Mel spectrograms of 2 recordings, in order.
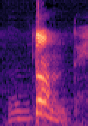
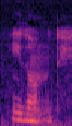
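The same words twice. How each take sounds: First: "dónde" punched very loud on the first syllable; stressed dónde. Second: Said in the usual way. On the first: Shown as a demonstration. Teacher contrasts the pronouns, stressing "dónde" as the one with an accent. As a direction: hit "dónde" hard, as the accented word. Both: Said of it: "Sin tilde".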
